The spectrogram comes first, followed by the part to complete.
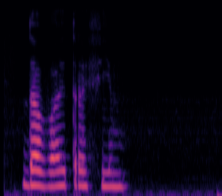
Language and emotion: Russian, neutral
